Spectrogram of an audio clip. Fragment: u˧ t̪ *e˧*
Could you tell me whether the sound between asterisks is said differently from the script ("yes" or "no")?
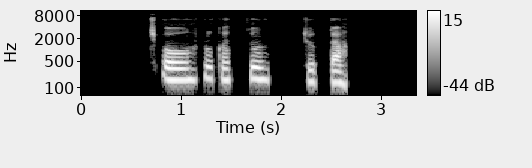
yes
